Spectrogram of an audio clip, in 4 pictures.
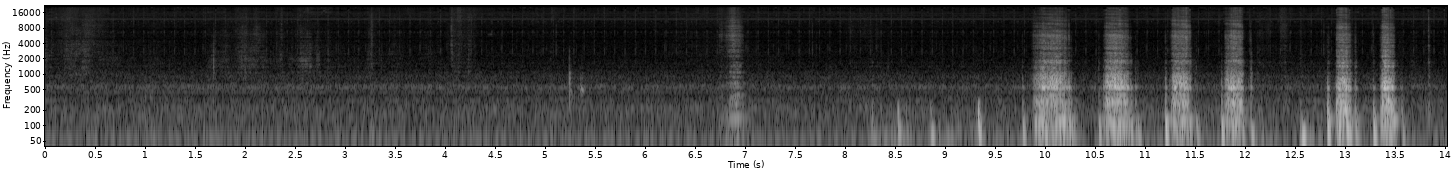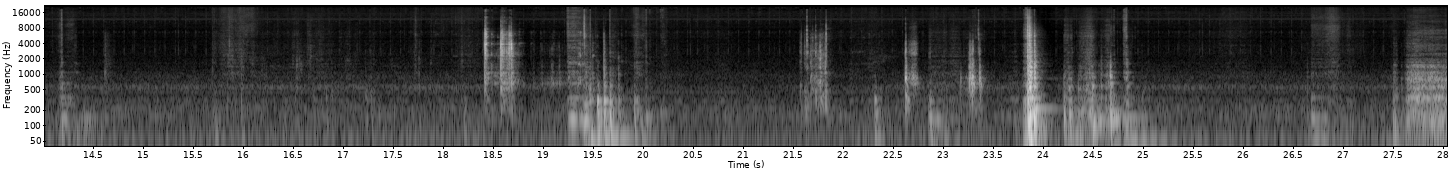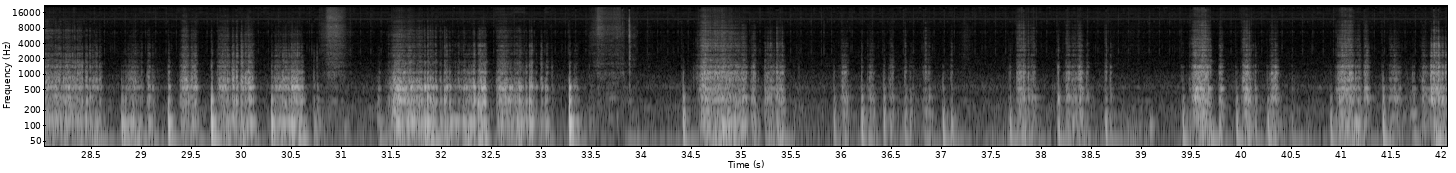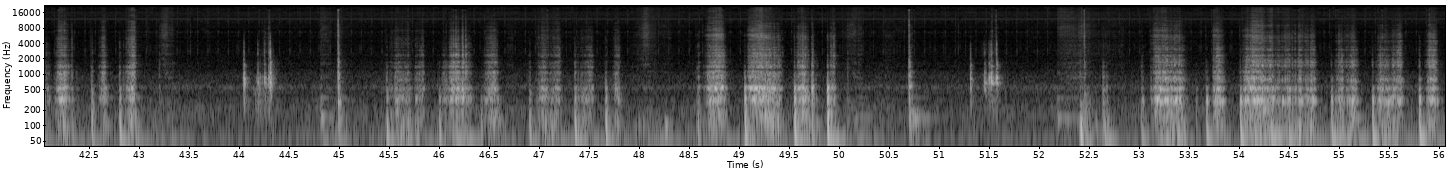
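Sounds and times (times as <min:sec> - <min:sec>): pen scratching on paper: 0:09.8 - 0:12.2, 0:12.8 - 0:13.6, 0:27.5 - 0:30.8, 0:31.4 - 0:33.4, 0:34.4 - 0:38.7, 0:39.4 - 0:43.1, 0:45.4 - 0:50.2, 0:52.2 - 0:56.0.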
